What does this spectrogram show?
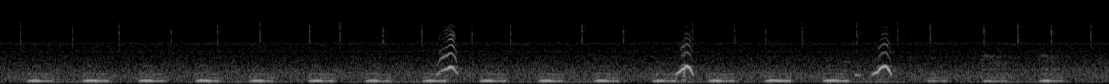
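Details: Morning nest visit by a great grey owl, 2 April 2018, 7:15 am, nest-cam recording: three arched, upslurred-then-dropping calls over a steady series of low pulses repeating nearly twice per second.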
